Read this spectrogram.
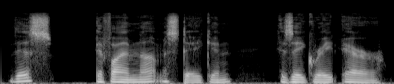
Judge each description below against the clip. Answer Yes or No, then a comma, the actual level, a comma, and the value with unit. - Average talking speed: Yes, average, 150 wpm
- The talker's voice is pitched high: No, low, 110 Hz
